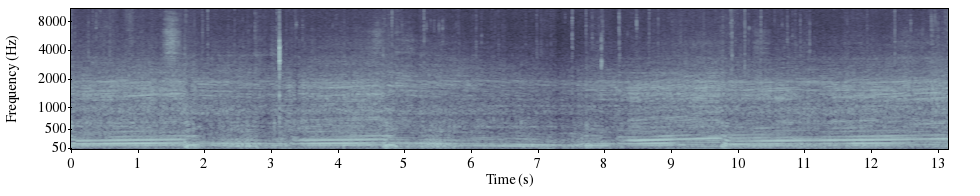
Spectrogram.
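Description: Performance car engine accelerating through a curve: a loud, continuous rumbling drone whose pitch climbs, then drops sharply several times as the revs rise again, with no talk over it.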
